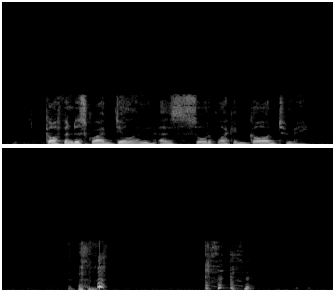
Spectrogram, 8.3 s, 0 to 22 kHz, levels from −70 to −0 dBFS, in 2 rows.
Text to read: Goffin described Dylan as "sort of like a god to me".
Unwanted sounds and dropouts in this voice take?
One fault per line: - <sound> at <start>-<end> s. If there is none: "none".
- laugh at 5.0-5.5 s
- cough at 6.7-7.3 s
